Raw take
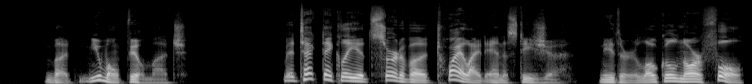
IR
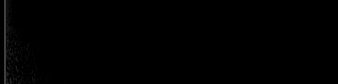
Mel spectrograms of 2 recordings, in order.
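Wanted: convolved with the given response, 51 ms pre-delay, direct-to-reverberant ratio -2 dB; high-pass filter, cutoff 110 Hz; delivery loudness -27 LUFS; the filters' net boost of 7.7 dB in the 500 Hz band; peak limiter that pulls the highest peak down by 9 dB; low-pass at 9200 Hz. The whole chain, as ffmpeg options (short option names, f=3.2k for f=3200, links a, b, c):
-filter_complex "[0:a]highpass=110,lowpass=9.2k,equalizer=f=500:t=o:g=9,alimiter=limit=-6.5dB:level=0:latency=1,asplit=2[a][b];[1:a]atrim=start_sample=2205,adelay=51[c];[b][c]afir=irnorm=-1:irlink=0,volume=4.5dB[d];[a][d]amix=inputs=2:normalize=0,volume=-12.5dB"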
